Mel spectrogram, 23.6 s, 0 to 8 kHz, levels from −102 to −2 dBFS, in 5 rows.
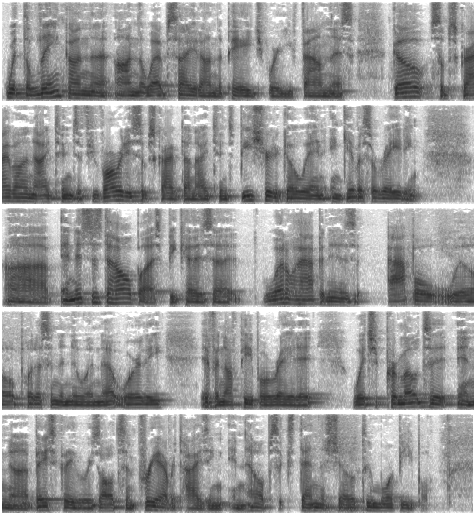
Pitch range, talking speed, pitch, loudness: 85-100 Hz, 205 wpm, 90 Hz, -24 LUFS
